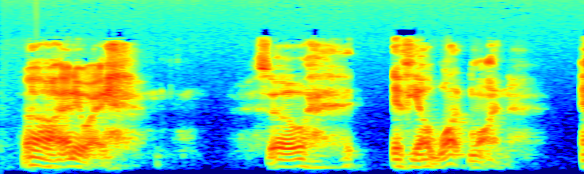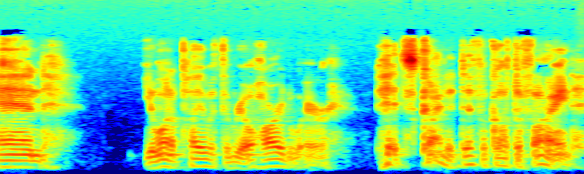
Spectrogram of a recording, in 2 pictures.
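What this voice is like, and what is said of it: Congested, nasal voice. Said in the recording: “all this nasal stuff ... this isn't my natural voice ... It's a head full of something voice”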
